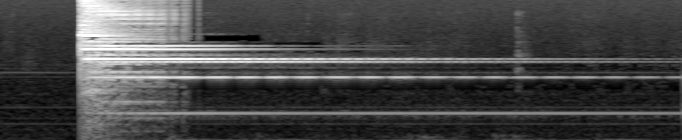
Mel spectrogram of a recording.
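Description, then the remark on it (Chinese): A single bell is struck once with a bright metallic attack, then its clear, steady tones ring on and slowly fade over a few seconds, with no voices. “听到啦，一个钟声，一个静咗嘅声，啱唔啱啊？”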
